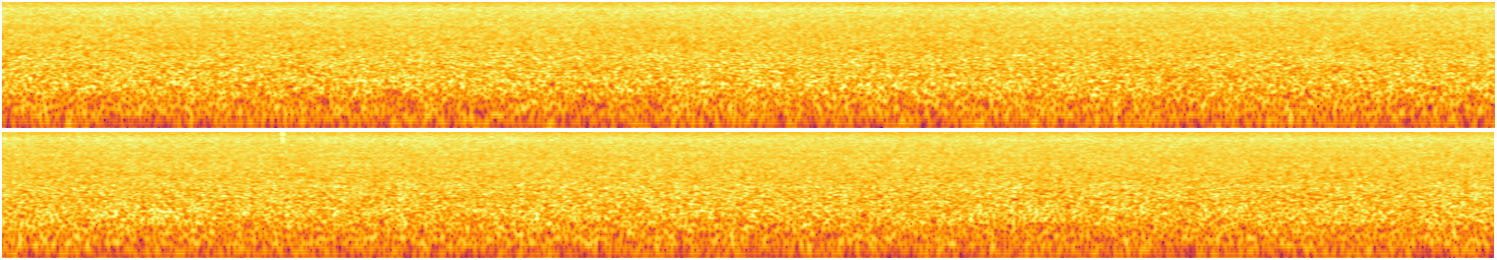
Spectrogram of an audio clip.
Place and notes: Willow River State Park - Top of Dam
Recorded from the top of the new dam at Willow River State Park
